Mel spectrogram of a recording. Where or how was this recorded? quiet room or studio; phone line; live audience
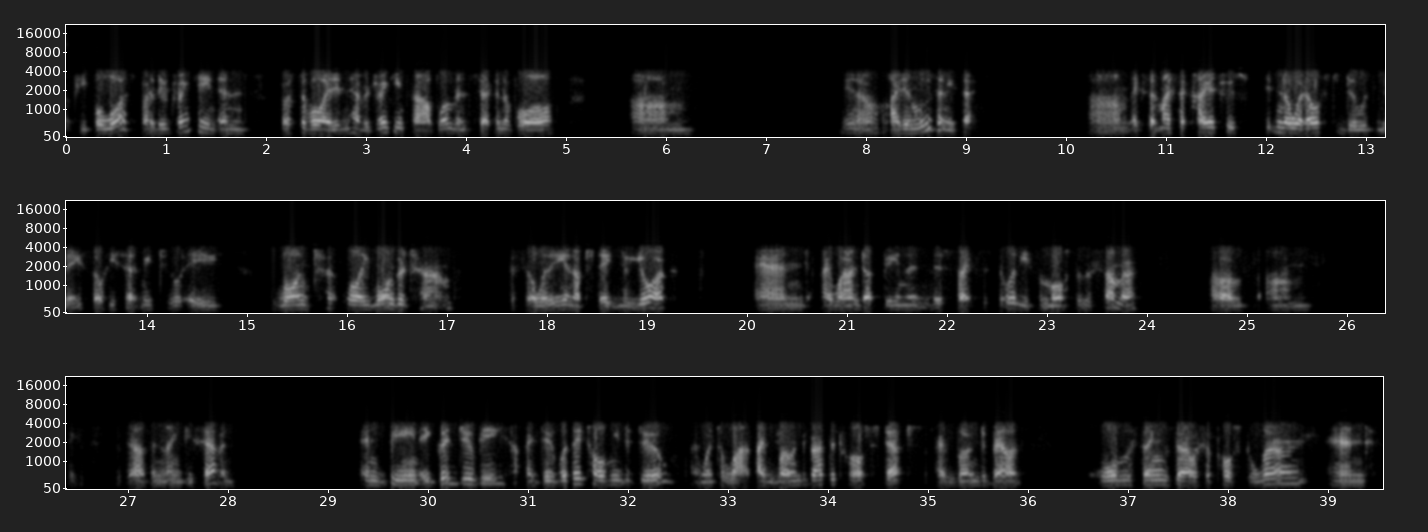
phone line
